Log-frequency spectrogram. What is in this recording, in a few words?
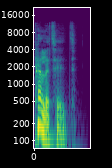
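"pelleted", English, British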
